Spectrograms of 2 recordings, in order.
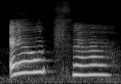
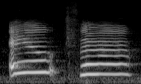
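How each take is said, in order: First: It is said in a tiny, high baby voice. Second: It is said in a tiny, high baby voice.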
